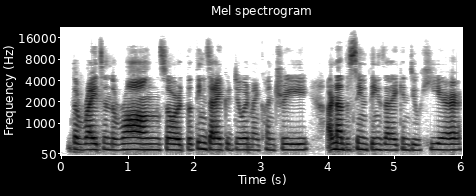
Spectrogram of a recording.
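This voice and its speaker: With a Spanish accent, a woman speaks at a moderate pace in a fairly low, flat monotone on a very clean recording with a silent background. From Peru. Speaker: health and wellness coach. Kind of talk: podcast interview.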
